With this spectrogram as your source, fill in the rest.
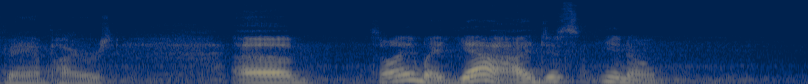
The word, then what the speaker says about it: Vampyres: It, yeah, it's pronounced Vampyres. I was kind of stunned. I thought it was pronounced Vampyres because of the Y. But anyway, yeah, it's just Vampyres.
